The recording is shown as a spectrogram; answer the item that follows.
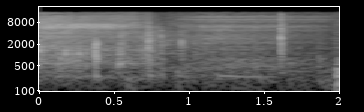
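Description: Cardboard backing card and plastic blister of a toy figure's packaging scraping under the hands as it is started open: a soft hiss, loudest in the first half second, then fading, with a few faint ticks.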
